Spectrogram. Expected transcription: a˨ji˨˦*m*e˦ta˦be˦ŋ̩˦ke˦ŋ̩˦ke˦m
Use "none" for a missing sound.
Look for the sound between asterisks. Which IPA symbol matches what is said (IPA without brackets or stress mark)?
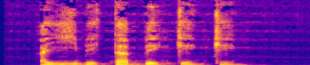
b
